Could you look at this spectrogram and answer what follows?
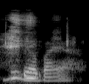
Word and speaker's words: Surabaya: You started Haru Studio in 2023 as Surabaya. Am I pronouncing it correctly? Yes, it is Surabaya.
